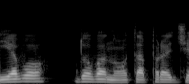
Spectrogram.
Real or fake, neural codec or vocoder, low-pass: real; none; 7.2 kHz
